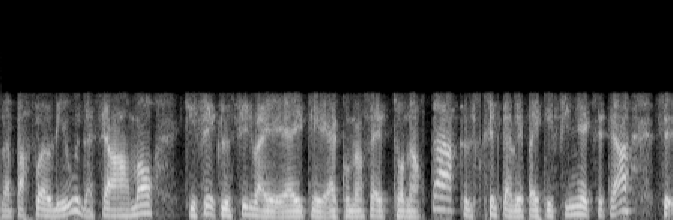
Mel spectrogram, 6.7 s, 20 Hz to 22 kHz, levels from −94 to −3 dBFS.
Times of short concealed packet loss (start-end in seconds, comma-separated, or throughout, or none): none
